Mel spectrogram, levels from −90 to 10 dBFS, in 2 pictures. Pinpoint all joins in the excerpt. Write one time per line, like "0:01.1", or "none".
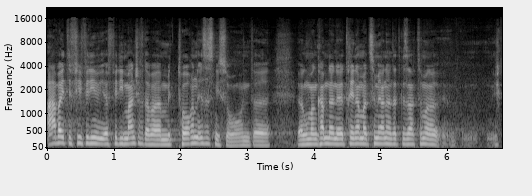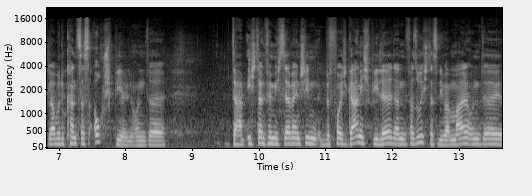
none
